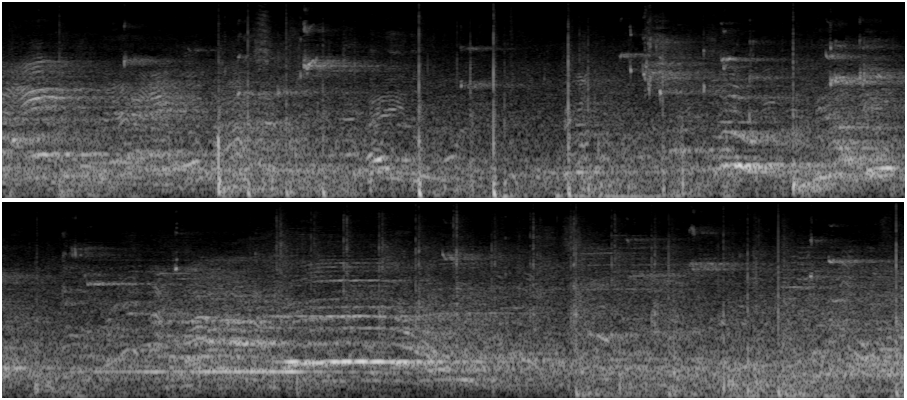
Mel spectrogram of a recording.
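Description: A crowd of spectators chatters in the background.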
